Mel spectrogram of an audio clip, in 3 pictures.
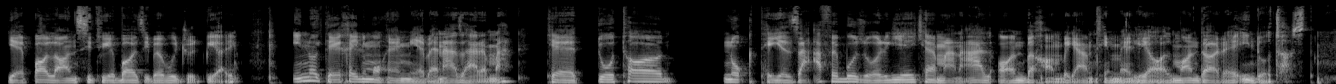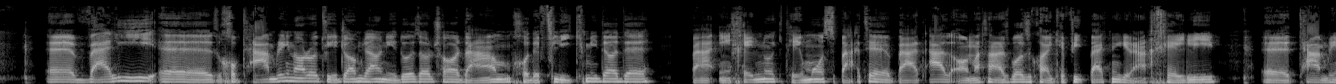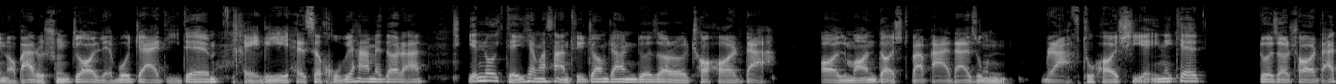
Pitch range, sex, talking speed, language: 95-120 Hz, male, 125 wpm, Persian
